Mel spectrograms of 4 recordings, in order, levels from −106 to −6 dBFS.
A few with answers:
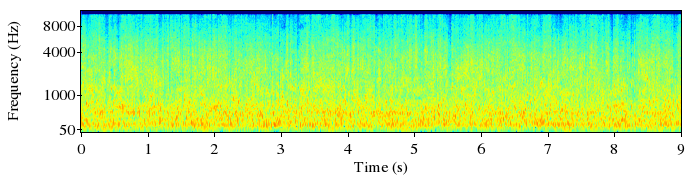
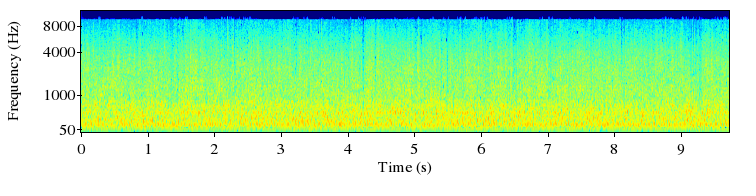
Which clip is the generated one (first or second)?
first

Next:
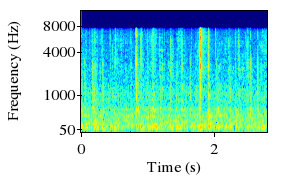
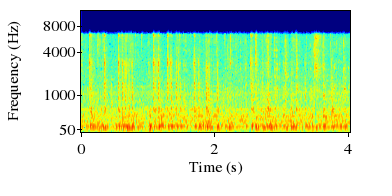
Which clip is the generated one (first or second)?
first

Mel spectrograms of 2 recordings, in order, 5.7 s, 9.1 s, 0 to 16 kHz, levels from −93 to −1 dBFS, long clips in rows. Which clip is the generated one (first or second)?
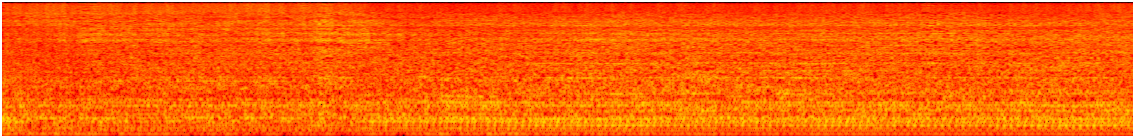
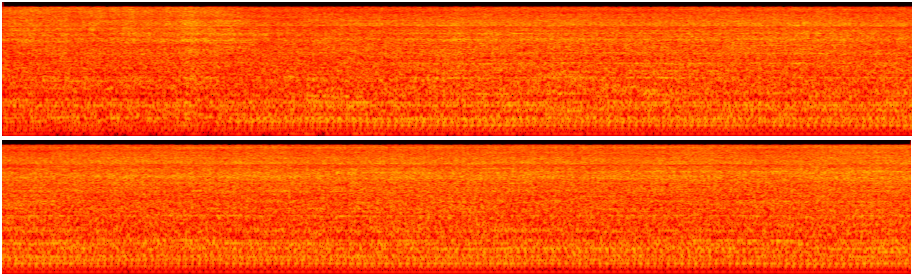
second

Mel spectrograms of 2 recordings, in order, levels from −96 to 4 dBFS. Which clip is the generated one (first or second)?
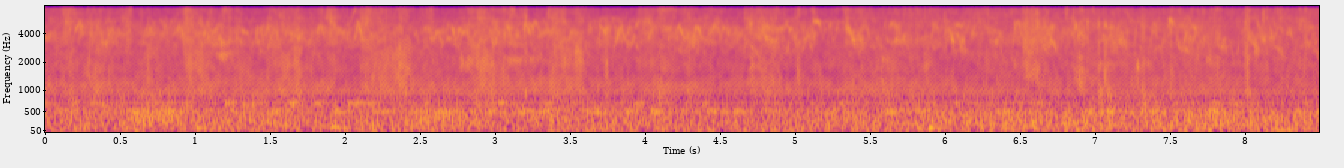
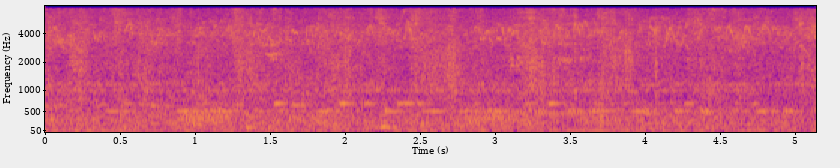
first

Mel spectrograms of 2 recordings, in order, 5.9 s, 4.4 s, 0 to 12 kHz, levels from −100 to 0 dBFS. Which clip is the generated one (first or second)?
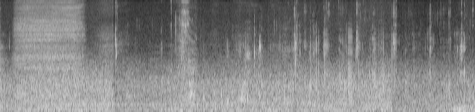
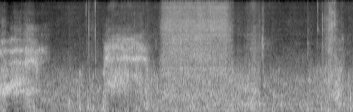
second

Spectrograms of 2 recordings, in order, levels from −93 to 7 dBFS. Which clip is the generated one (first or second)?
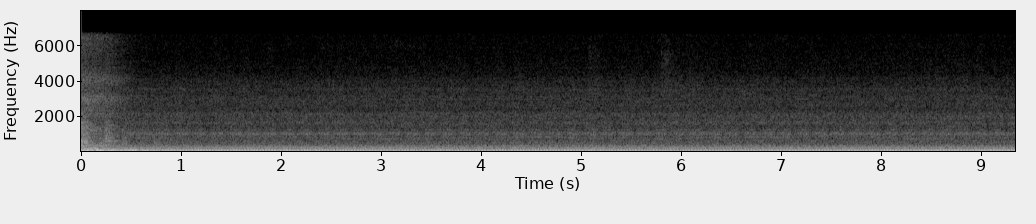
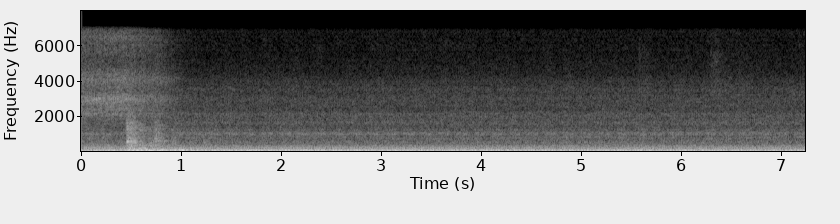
second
